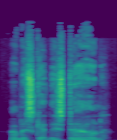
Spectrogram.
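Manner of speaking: ordinary delivery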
